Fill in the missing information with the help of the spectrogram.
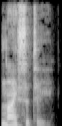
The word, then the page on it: nicety: British English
